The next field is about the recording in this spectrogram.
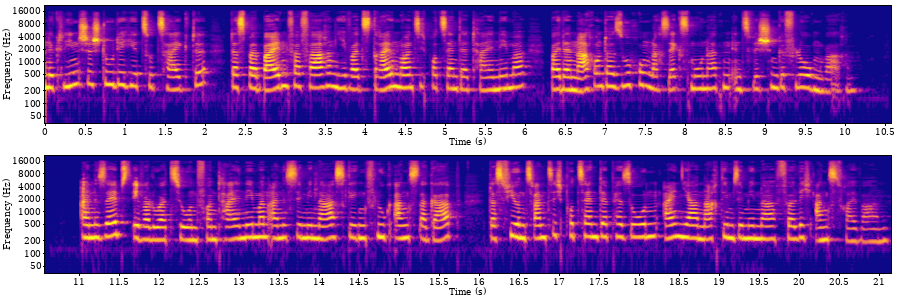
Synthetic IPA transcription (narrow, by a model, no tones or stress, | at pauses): ʔaɪnəkʰl̥iːnɪʃəʃtuːdjəɦiːɐt͡suːt͡saɪktə | d̥asb̥aɪbaɪdn̩fɛɐfaːʁənjeːvaɪlsd̥ʁaɪʊntnɔʏnt͡sɪçpʁ̥ot͡sɛnt̚d̥eːɐtʰaɪlneːmɐb̥aɪdeːɐnaːχʔʊntɐzuːxʊŋnaːχz̥ɛksmoːnatn̩ʔɪ̰nt͡sv̥ɪʃn̩ɡəfloːɡŋ̩va̰ːʁən | ʔaɪnəzɛlpstʔevaluat͡sjoːnfɔntʰaɪlneːmɐnʔaɪnəsz̥eminaːɐsɡ̥eːɡŋ̩fluːkʔaŋstɛɐɡaːp | d̥asfiːɐʊntt͡sv̥ant͡sɪçpʁ̥ot͡sɛnt̚d̥eːɐpʰɛɐzoːnənʔaɪnjaːɐnaːχd̥eːmzeminaːɐfœlɪçʔaŋstfʁ̥aɪvaːʁən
